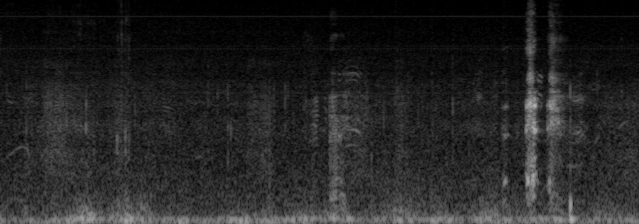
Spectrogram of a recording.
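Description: A person laughs in two short bursts near the end, over a steady low wind rumble on the microphone.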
